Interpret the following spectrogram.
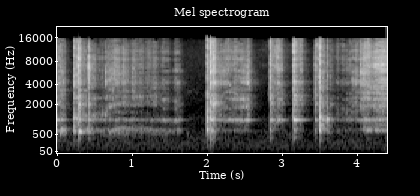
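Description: A metal spoon scraping and clinking against the inside of a stainless steel milk-frothing pitcher as thick frothed milk is scooped out, about six sharp clinks with a short metallic ring and softer scraping between them.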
